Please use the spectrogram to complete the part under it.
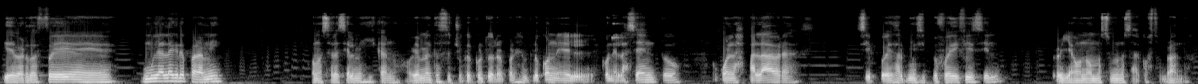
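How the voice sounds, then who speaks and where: A man's voice: fairly low pitch, fairly even intonation, fairly quick, vocal fry, mellow, faint music behind. A young man from Venezuela answering as an interview guest, casually recalling his experiences in a slightly hesitant, circling way. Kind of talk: casual personal recollection.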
